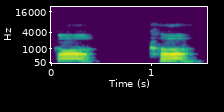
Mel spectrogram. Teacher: होगी आप खुद बोल के देख सकते हैं जैसे की ख जब आप ख बोलते हैं तो आपके जो मुख से हवा निकलती है आपकी हथेली पर बहुत तेजी से टकराती है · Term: महाप्राण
